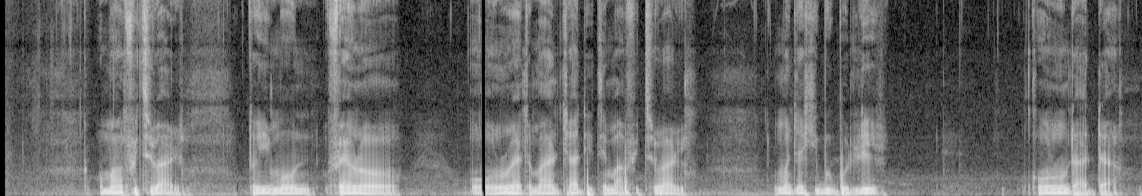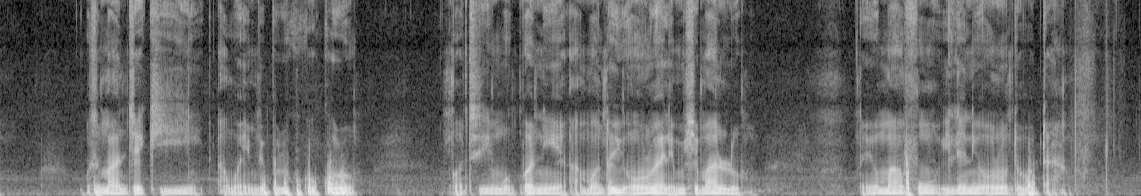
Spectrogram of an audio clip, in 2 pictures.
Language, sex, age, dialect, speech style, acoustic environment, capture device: Yoruba, male, 25-34, Nigeria - Lagos Yoruba, stressed, appliances; people talking; traffic, mobile / Linux / Chrome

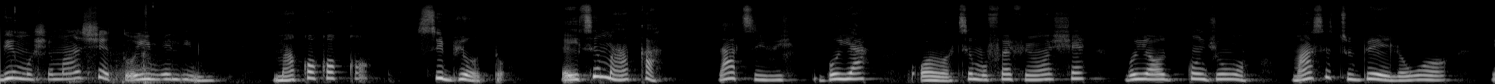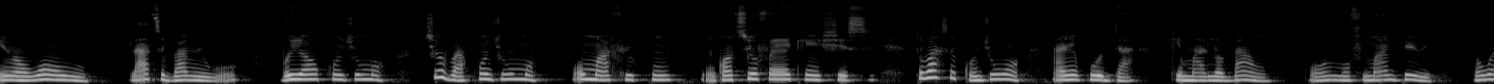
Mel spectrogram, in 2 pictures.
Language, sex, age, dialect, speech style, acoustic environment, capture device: Yoruba, female, 25-34, Nigeria - Ibadan, relaxed; focused, silence; nature; appliances, mobile / Linux / Chrome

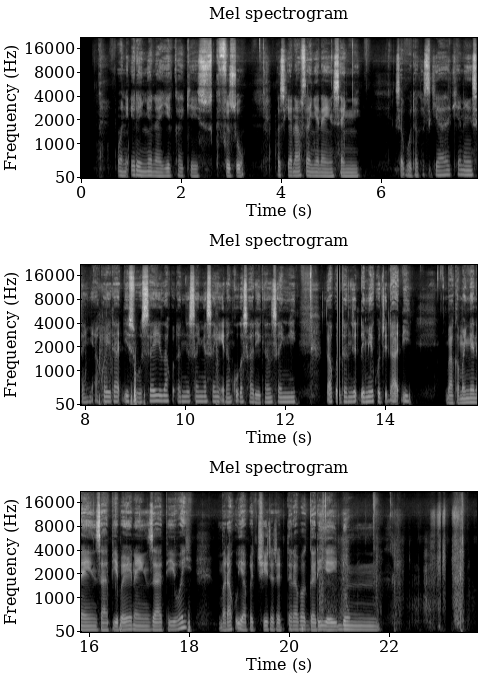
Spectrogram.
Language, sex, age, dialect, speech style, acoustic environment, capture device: Hausa, male, 25-34, Nigeria - Kano, excited; happy; relaxed, nature, mobile / Linux / Chrome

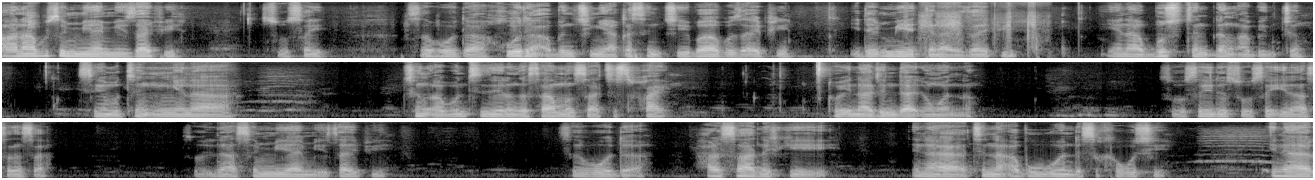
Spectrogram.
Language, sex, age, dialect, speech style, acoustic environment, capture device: Hausa, male, 25-34, Nigeria - Kano, happy, people talking, mobile / Linux / Chrome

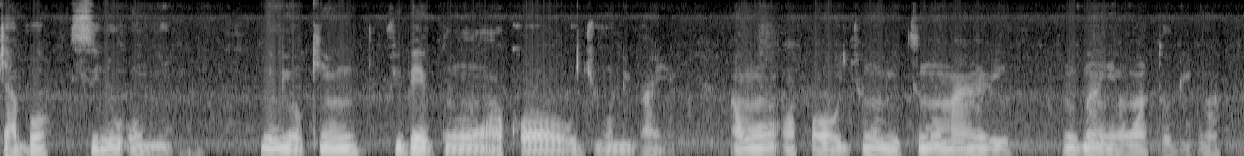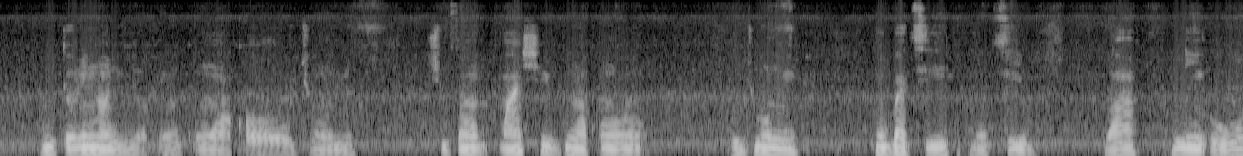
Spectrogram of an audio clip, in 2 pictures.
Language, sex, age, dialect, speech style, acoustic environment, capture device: Yoruba, male, 25-34, Nigeria - Nigerian Standard, relaxed, appliances, mobile / Linux / Chrome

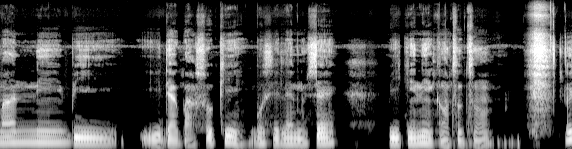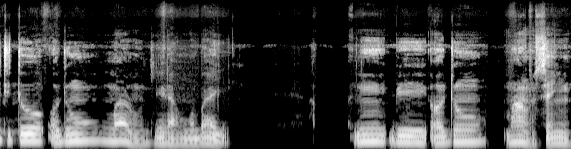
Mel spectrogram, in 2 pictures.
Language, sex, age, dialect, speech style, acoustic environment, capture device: Yoruba, male, 18-24, Nigeria - Lagos Yoruba, anxious; relaxed, nature; silence, mobile / Linux / Chrome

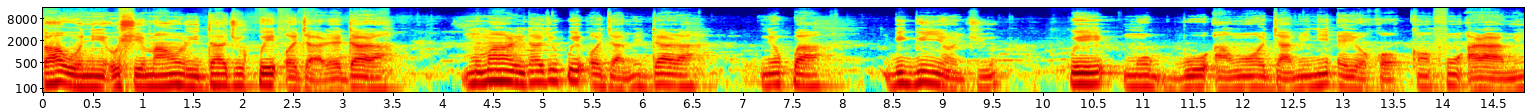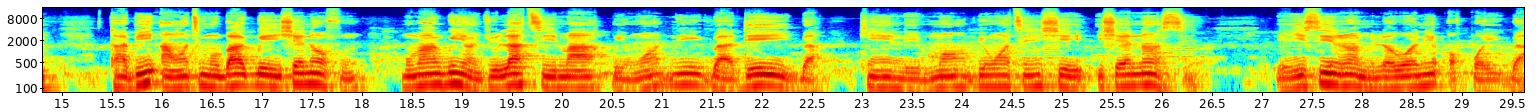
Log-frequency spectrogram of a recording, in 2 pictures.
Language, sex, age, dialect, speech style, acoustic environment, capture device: Yoruba, male, 25-34, Nigeria - Ibadan, anxious; relaxed; focused; excited, traffic; construction; appliances; people talking; nature, mobile / Linux / Chrome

